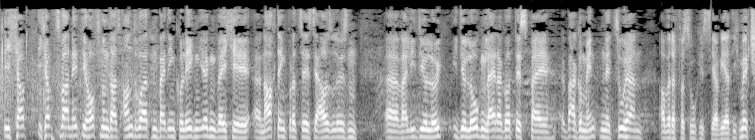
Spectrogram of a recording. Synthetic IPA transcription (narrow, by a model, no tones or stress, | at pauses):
ʔɪçhaːbɪçhaːbt͡sv̥aːɐnɛt̚d̥iːhɔfnʊŋdasʔantv̥ɔɐtn̩baɪdeːnkʰoleːɡŋ̩ɪɐɡŋ̩tv̥ɛlçənaːxd̥ɛŋk̚pʁ̥ot͡sɛsəaʊsløːzn̩ | ʔvaɪlidjoloːɡŋ̩laɪɾɐɡɔtəsb̥aɪaɐɡʊmɛntn̩nɛt̚t͡suːhøːən | ʔaːbɐdeːɐfɛɐz̥uːxɪstseːɐveːɐtɪçmœçt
